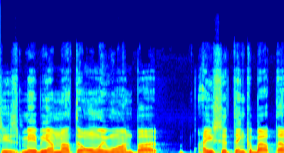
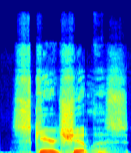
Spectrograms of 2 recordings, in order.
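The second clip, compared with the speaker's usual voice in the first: usual speaking voice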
